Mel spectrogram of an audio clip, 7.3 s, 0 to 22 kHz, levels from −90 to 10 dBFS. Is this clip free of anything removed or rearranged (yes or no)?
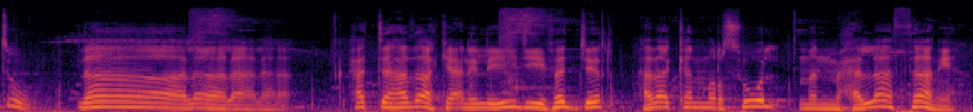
yes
